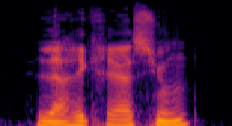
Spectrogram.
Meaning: 1. recreation 2. (US) recess, (UK) break
- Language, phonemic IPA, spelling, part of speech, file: French, /ʁe.kʁe.a.sjɔ̃/, récréation, noun, Fr-récréation.ogg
